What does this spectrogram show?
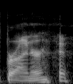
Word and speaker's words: Briner: And, I've said it wrong before in announcing, is it Brenner or Briner? It's Briner.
